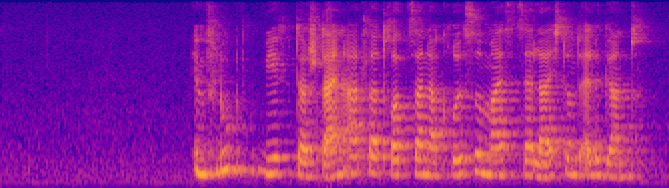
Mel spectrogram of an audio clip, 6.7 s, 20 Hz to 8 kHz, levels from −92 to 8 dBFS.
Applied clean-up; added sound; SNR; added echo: none; none; none; none.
